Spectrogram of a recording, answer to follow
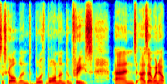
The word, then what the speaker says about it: Dumfries: So, if you read it like the Americans do, they would read it as dumb fries but it's actually Dumfries.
